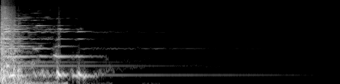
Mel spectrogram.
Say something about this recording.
stone on stone impact loud2 bell
a stone sample (stone_on_stone_impact) processed in SPEAR by prolonging, shifting and duplicating the partials
fx, loud, percussion, processed, hard, stone, bell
